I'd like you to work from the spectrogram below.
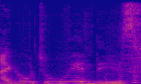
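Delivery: fake Russian accent. Speaker asked by others to do the Russian accent again, bad Russian accent. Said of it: "do your Russian accent again".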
